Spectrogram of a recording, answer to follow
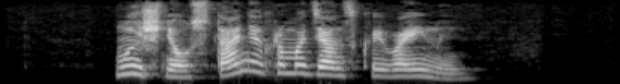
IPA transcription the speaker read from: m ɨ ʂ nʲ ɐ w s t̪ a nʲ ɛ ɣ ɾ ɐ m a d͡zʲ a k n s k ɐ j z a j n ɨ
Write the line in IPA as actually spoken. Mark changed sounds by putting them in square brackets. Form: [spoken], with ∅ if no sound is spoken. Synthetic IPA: m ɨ ʂ nʲ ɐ w s t̪ a nʲ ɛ ɣ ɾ ɐ m a d͡zʲ a [∅] n s k ɐ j [v] a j n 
